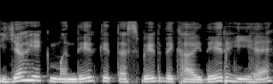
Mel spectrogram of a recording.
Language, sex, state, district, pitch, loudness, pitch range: Hindi, male, Uttar Pradesh, Lucknow, 130 Hz, -13 LUFS, 125-150 Hz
